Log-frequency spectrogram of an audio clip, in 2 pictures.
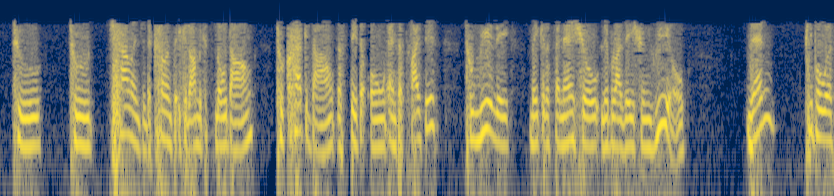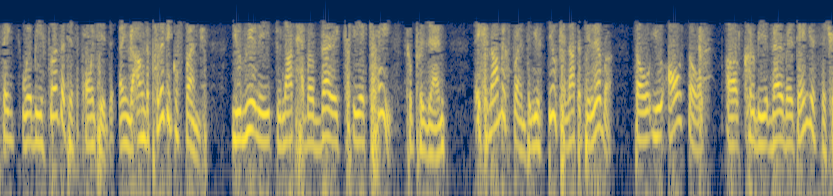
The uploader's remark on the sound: Conference Call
